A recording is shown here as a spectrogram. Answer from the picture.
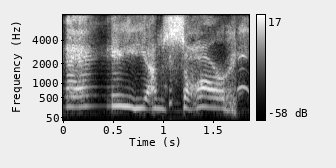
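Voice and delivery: put-on high, drawn-out drunken sorry; drunk apology. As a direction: imitate a sheepish drunk dad. Acting drunk dad apologizing.

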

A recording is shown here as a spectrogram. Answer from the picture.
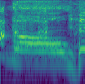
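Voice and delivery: high, loud mock wail of horror; waking to a missed flight; retold panicked cry. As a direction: cry out as if you overslept. Woke and saw missed flight.

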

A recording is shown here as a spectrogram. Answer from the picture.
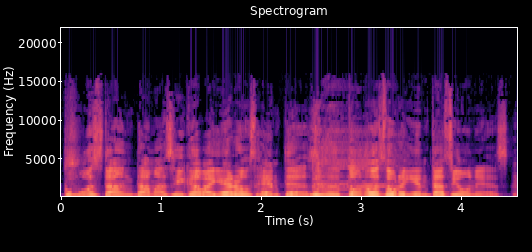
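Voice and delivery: booming Spanish ring announcer; lucha libre announcer. Acted. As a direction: announce it like a wrestling MC. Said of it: "who knew Dracula was Salvi".

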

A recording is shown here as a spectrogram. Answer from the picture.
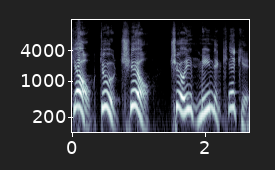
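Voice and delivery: calming shout. Retold or imitated. Player in the clubhouse calling off an angry teammate, loud. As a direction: shout down the angry guy, step in fast. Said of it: "So you're like".

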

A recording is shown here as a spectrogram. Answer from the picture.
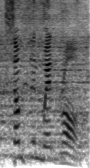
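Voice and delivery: ordinary talk, nothing marked

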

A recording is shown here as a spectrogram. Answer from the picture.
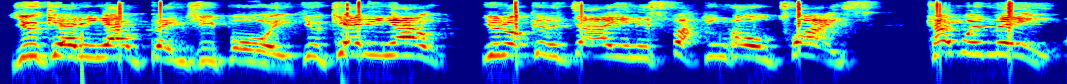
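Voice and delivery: high, frantic in-character yell; life-or-death yelling. Acted. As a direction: yell it high, fighting to drag someone to safety. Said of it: "it's just a life or death struggle".

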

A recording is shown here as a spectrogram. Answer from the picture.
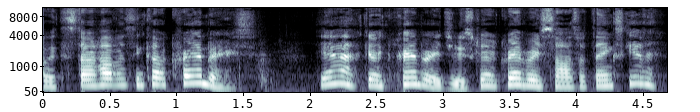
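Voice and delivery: hammed-up Bill Burr, high and loud; Bill Burr impression. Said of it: "Everyone likes my Bill Burr impression".

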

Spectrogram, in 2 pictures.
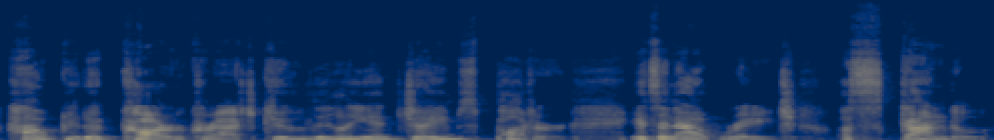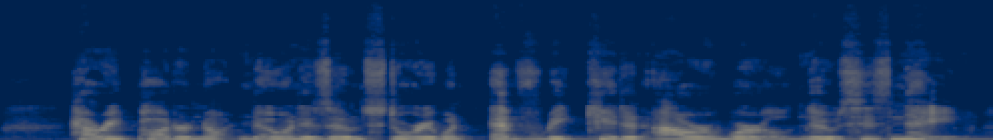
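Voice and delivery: loud, high, furious protest; indignant outrage. Acted. Hagrid to the Dursleys, loud indignant outrage. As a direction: rage at the injustice of it.

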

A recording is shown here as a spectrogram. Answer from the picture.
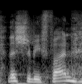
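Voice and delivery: usual speaking voice

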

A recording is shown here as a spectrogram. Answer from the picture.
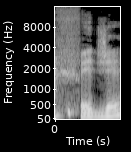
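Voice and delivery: "Feige" said fay-ZHAY, drawn out; mock-French pronunciation. Co-host jokes about the name, "Feige" as fay-ZHAY. Jokey alternative pronunciation offered.

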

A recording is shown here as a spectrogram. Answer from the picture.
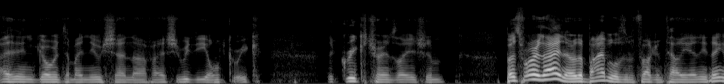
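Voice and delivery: ordinary talk

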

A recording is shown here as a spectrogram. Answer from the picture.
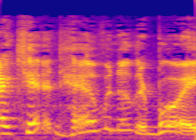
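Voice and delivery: high, pleading dread; imitated despairing mother. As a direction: wail it lightly as a desperate mom. Mother dreads another son.

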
